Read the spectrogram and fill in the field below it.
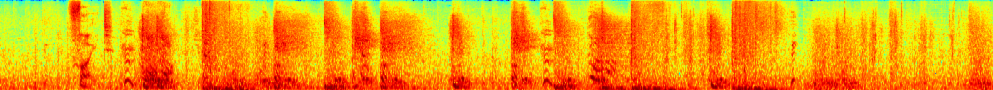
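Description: Punches and kicks land with heavy, rapid thuds and smacks.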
